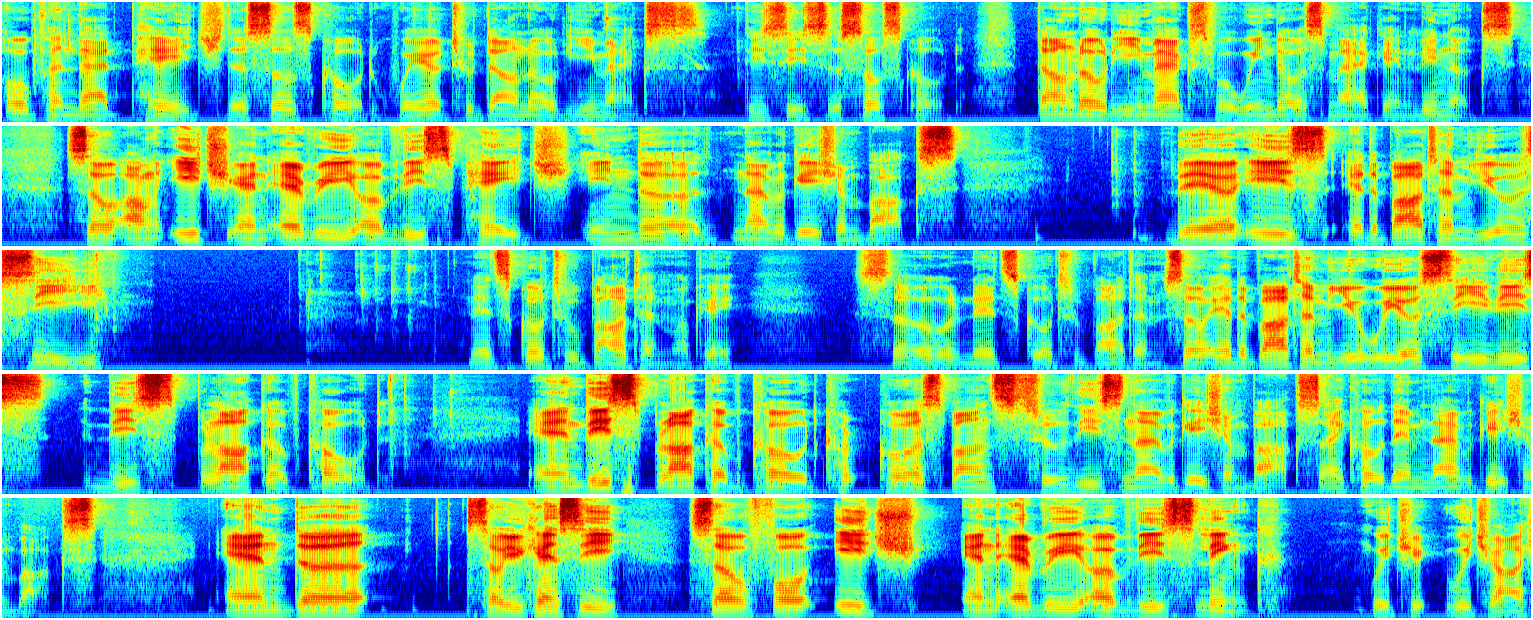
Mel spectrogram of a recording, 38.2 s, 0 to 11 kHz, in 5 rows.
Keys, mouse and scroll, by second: 0.5 F10, 2.1 super+=, 2.2-4.2 typing, 18.3 s.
